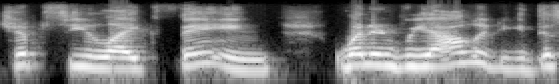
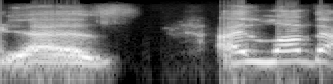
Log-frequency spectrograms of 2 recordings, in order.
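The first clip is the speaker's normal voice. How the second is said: slow speech carried through laughter; 6 semitones higher than usual. Reacting to another speaker's physics explanation, laughing while talking. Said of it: "I'm laughing because you are a fellow physics nerd".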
